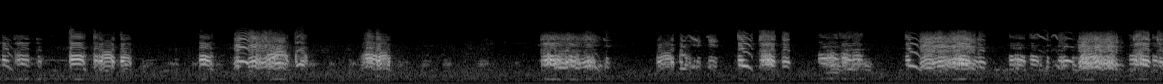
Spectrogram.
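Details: Goose calls: loud nasal honks in bursts and short series separated by brief pauses, several birds overlapping at times, harsh and harmonic-rich, with a faint low hum underneath.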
